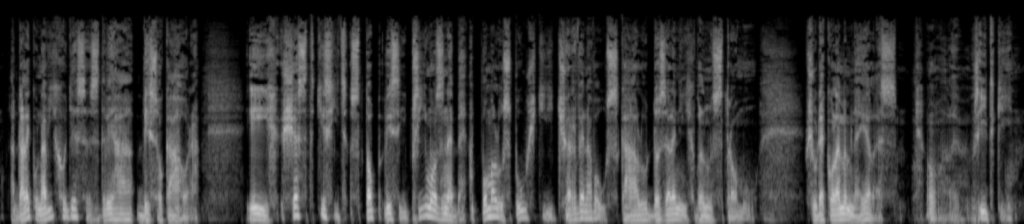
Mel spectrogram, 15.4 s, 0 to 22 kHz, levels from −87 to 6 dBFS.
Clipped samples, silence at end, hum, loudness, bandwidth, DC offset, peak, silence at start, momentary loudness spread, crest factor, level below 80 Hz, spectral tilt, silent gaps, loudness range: under 0.1%; 0.2 s; none; -23 LUFS; 16.5 kHz; under 0.1%; -4 dBFS; 0.15 s; 17 LU; 20 dB; -44 dBFS; -4 dB/octave; none; 3 LU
